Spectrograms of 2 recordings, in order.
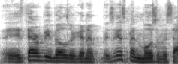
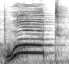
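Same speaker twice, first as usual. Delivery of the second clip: high, startled what; shocked what. Acted. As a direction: gasp it out in disbelief. Reader reacts to the mess.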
